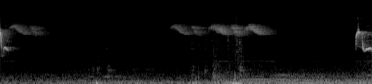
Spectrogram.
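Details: Male olive-backed tailorbird singing with variations as a challenge to fight, recorded on a basic phone: long, level, high whistled notes strung together, then a sharp downslurred note at the end, with low rumbling background noise.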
